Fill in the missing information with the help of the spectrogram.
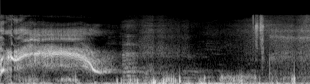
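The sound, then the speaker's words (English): A person lets out a shrill, shrieking screech imitating a velociraptor, a high wavering cry lasting about a second, followed by breathy laughter and chatter. “That's my dinosaur noise.”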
